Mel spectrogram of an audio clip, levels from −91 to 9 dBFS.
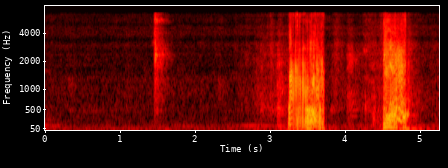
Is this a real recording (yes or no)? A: no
